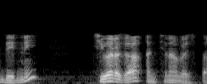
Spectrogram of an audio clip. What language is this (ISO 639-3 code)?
tel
